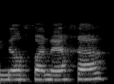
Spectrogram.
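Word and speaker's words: מִלְּפָנֶיךָ: Look at milfanecha. Does everybody see milfanecha? You've got the two dots under the lamed. You've got mil. That's my syllable. Fa, ne, cha. So it's a letter and a vowel, but then if the next letter has the shva, it's a syllable.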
